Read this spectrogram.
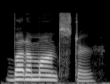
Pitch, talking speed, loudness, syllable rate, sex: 200 Hz, 165 wpm, -16 LUFS, 4.5 syllables/s, female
